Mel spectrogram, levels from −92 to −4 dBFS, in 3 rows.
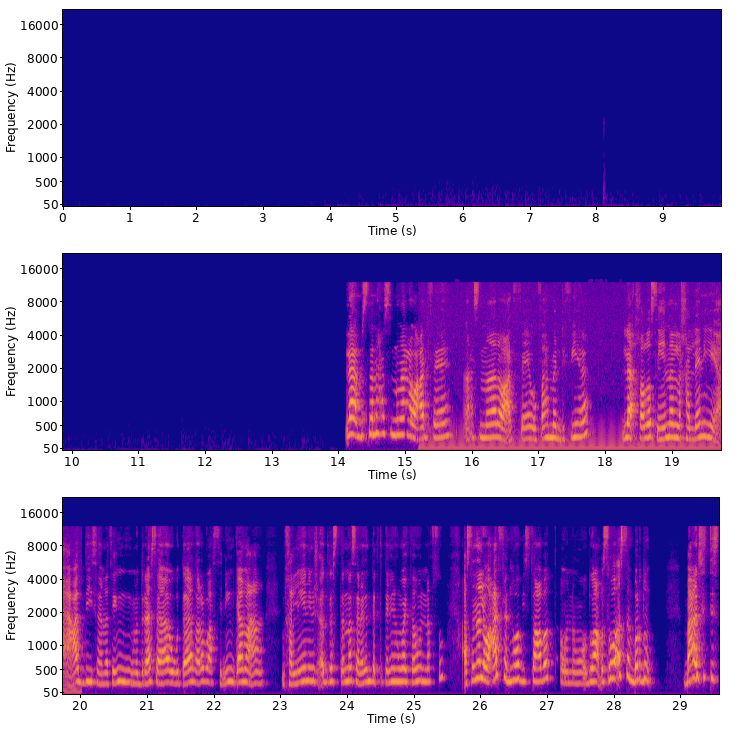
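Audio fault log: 15.2–20.03 s, video or display buzz: a screen or video cable leaks its 60 Hz field rate into the speech, giving a buzz with hash above it, roughly 20 dB down. A spectrogram shows a 60 Hz comb of harmonics; the waveform repeats every 16.7 ms.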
